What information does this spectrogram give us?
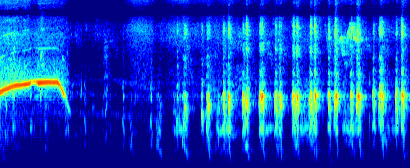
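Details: Hybrid fighting partridge calling: a brief rising whistle, a pause, then a fast run of harsh chuck notes that build in loudness and repeat almost four times a second.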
